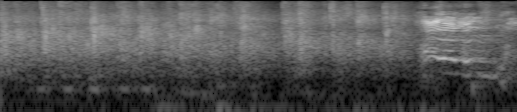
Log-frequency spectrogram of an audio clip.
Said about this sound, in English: Give him a hand clap of praise if you believe that.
